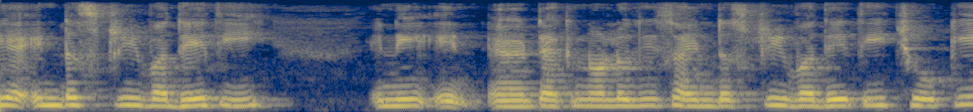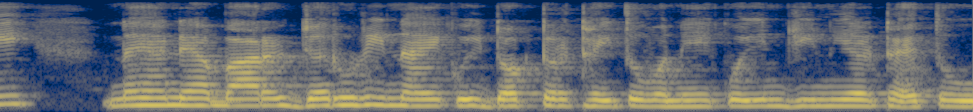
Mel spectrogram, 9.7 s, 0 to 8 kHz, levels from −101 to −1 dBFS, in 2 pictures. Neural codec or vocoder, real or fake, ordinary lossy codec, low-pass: none; real; none; 7.2 kHz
